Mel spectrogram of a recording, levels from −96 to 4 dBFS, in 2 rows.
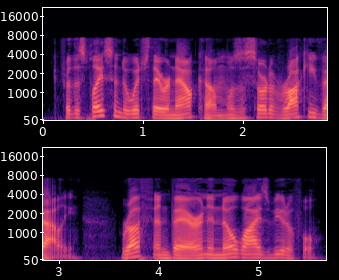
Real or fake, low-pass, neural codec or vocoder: real; 7.2 kHz; none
